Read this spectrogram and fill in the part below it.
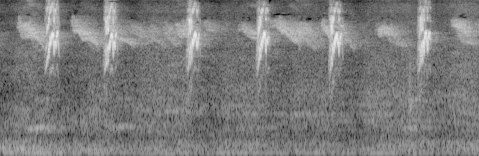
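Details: Red-whiskered bulbul of an 'eagle gene' strain, practising eating cricket bellies; thin falling chirps repeated throughout, with six loud clicks spaced about half a second apart, over quiet low hum.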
